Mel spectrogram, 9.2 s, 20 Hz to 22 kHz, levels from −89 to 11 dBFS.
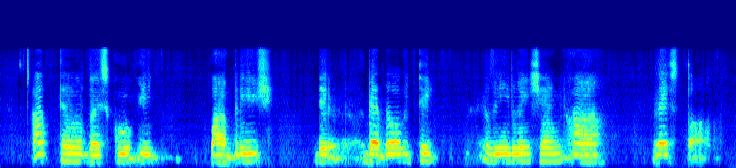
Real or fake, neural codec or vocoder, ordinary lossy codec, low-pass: fake; codec, 16 kHz, 1 kbps, FreqCodec, smaller model; none; none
